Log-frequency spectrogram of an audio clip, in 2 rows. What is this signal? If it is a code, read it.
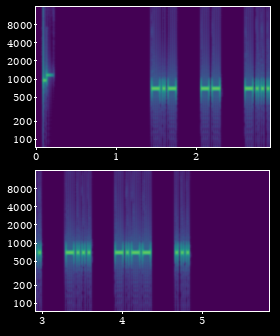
Morse code, heard as a keyed tone, about 34 wpm, spaced as for 20 wpm, 700 Hz. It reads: KM6BYS
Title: USA Call Signs - 6 Characters - 3x Character Spacing - 35wpm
